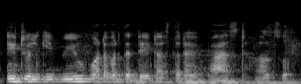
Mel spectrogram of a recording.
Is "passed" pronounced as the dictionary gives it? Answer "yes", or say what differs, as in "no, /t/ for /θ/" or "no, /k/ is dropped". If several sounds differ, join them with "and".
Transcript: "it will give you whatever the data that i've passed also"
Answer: yes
